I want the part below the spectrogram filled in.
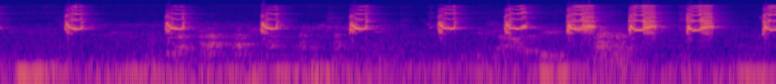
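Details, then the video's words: Long-tailed shrike in song likened to a sewing machine, giving sharp, high, buzzy notes about every seven-tenths of a second, each note dipping in pitch, over a faint low hum. "CENDET SUARA MESIN JAHIT"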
